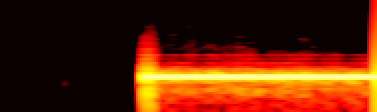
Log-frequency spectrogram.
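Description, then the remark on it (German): After half a second of silence, a telephone ringing tone begins as a phone call is placed: one steady, mid-pitched electronic beep that holds evenly to the end. No one speaks. “Oh, es klingelt.”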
